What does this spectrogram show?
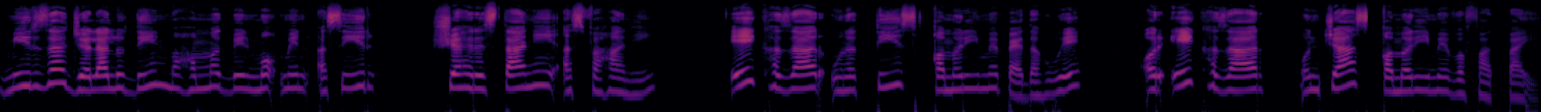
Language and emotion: Urdu, neutral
